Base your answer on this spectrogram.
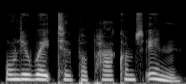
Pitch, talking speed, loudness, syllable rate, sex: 215 Hz, 195 wpm, -17 LUFS, 5.3 syllables/s, female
